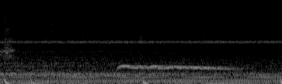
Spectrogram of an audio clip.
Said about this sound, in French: Il fait complètement nuit. À part le bruit du vent et le cri d'un hibou, vous n'entendez plus rien du village.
